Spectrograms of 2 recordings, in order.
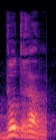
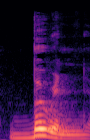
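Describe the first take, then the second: First: The word has a d sound in the middle. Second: The word has no d sound in the middle. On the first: The speaker calls it wrong. "ça se prononce pas Bodran" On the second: The speaker calls it right. "ça se prononce Boren"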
